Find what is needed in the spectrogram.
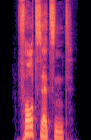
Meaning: present participle of fortsetzen
- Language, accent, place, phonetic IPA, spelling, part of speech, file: German, Germany, Berlin, [ˈfɔʁtˌzɛt͡sn̩t], fortsetzend, verb, De-fortsetzend.ogg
